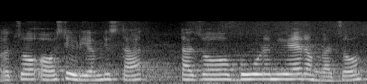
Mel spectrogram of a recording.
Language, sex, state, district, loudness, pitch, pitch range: Konkani, female, Goa, North and South Goa, -14 LUFS, 230 Hz, 210-235 Hz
